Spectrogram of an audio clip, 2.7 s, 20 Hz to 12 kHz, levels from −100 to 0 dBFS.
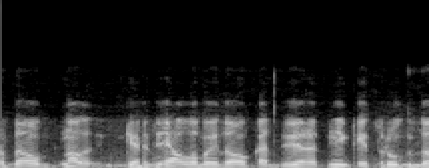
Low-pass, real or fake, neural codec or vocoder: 7.2 kHz; fake; codec, 16 kHz, 16 kbps, FreqCodec, larger model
